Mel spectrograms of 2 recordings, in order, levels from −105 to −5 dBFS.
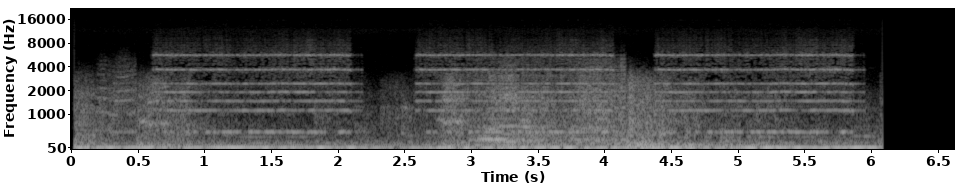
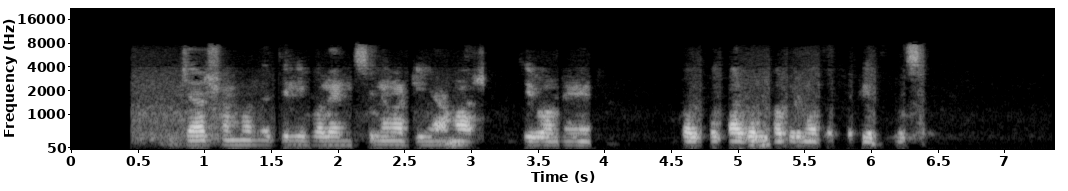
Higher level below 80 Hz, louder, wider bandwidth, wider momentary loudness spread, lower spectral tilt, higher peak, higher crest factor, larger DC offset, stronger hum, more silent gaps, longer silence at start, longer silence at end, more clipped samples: first, -46 dBFS vs -80 dBFS; second, -45 LUFS vs -34 LUFS; first, 9.6 kHz vs 8 kHz; second, 5 LU vs 10 LU; about the same, -4 dB/octave vs -4 dB/octave; second, -32 dBFS vs -14 dBFS; second, 14 dB vs 20 dB; neither; neither; neither; second, 0 s vs 0.5 s; second, 0.55 s vs 1 s; neither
